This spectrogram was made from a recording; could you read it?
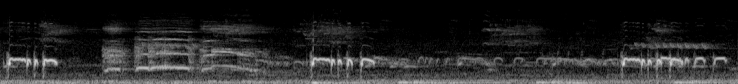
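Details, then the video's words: Zebra dove singing during Eid, kept as a tutor bird: short runs of clipped, rolling coos recurring every few seconds, while a rooster crows loudly near the start over a low hum. "LEBARAN TAMBAH RAME DENGAN SUARA PERKUTUT: Burung perkutut gacor saat lebaran cocok buat masteran"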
